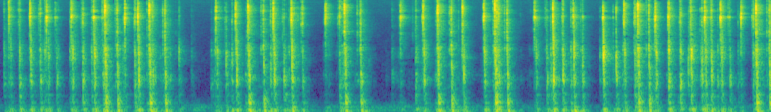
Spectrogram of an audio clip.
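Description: Fingertips type fast on the keycaps of a full-size pink plastic AUKEY mechanical gaming keyboard with RGB backlight, clicky blue switches and a hollow case. Rapid bursts of sharp, bright clicks over a hollow low thump come in quick runs separated by brief pauses.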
